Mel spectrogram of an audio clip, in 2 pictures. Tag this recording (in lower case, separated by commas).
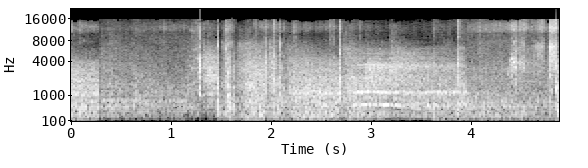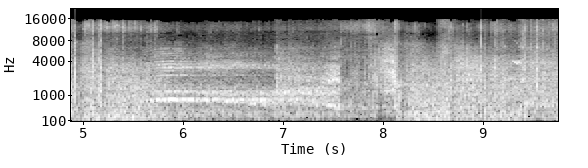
speech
